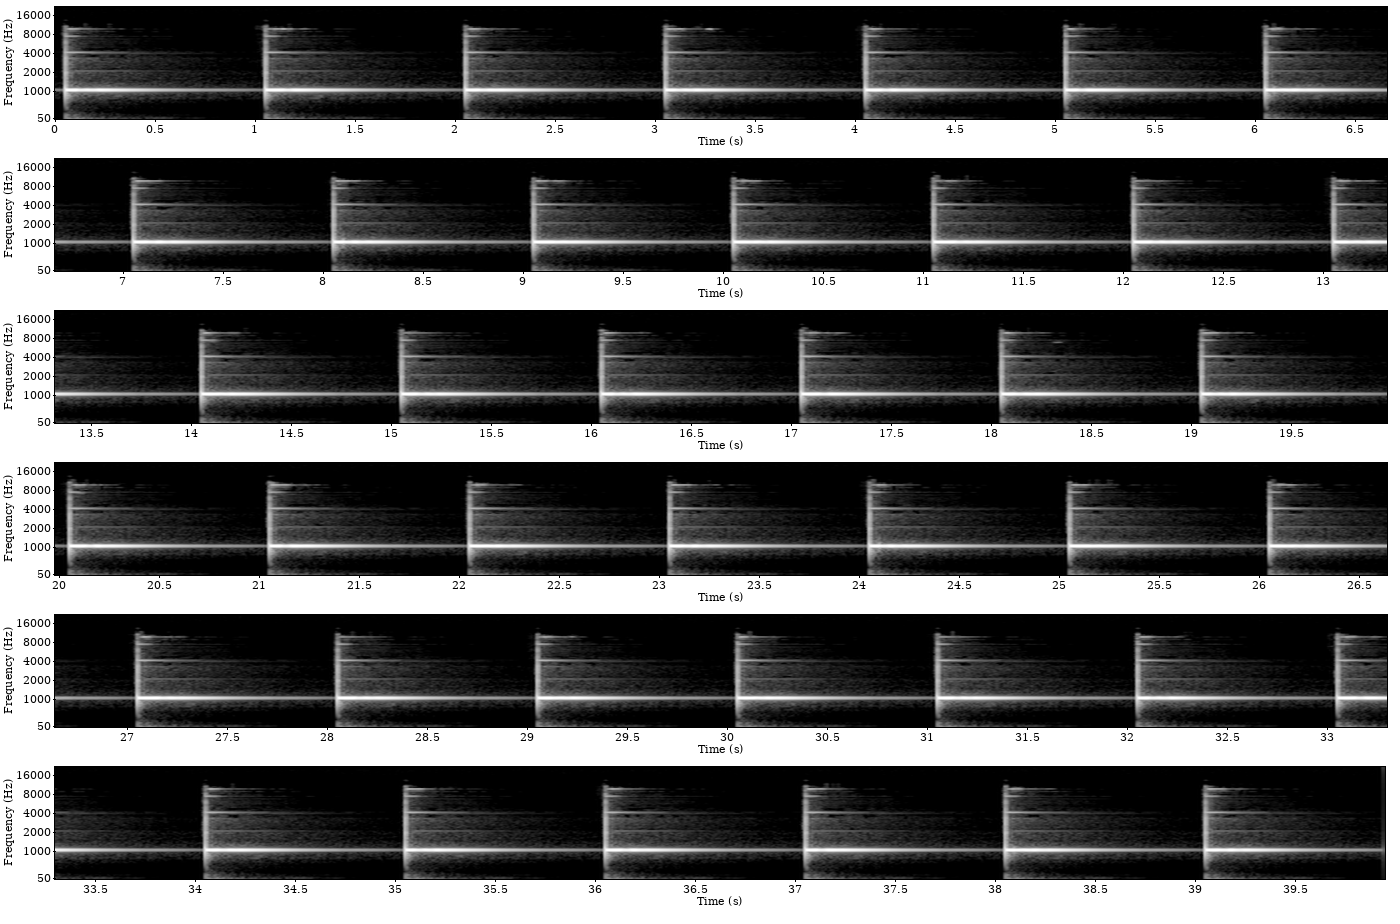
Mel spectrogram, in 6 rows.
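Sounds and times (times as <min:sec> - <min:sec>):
countdown timer beeping: 0:00.0 - 0:39.8.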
